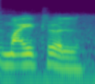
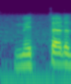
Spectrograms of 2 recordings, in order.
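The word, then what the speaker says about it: mitral: तो इट इज माइट्रल मित्र नहीं मित्र वाला फंडा इसमें नहीं चलेगा कि आज बहुत पढ़ाई कर ली मित्र। तो इट इज माइट्रल द प्रोनंसिएशन प्रोनाउंसिएशन पे ध्यान दीजिए।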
